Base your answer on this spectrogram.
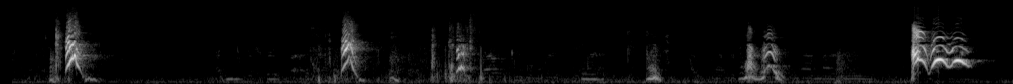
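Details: A small Pekingese Chihuahua mix puppy gives high, sharp yaps and short whiny barks.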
